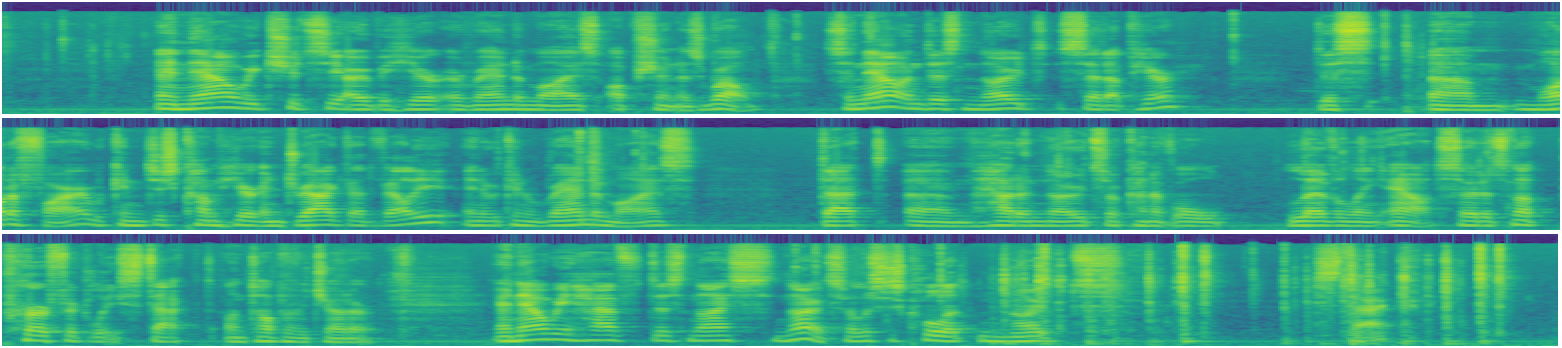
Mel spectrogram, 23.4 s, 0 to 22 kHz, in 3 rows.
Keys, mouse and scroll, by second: 0.1 Return, 3.8 scroll down 2, 4.0-7.7 middle drag, 4.4-6.0 scroll up 2, 6.0-7.7 scroll up 1, 7.7 click, 11.0-23.0 middle drag, 23.0-23.3 drag, 23.1 Return.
